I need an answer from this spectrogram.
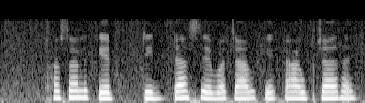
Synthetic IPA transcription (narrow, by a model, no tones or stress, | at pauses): pʰəsəlke | ʈiɖːasebət͡ʃabkekaupt͡ʃaɾɦəe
